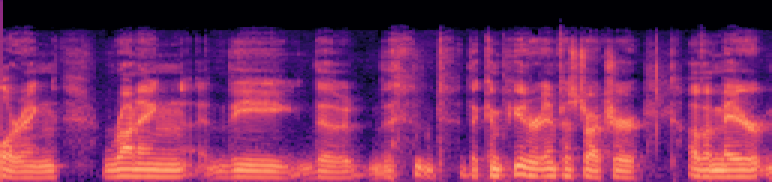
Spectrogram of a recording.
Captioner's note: chuckles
